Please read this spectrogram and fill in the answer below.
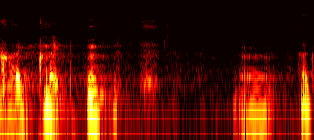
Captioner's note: laughs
